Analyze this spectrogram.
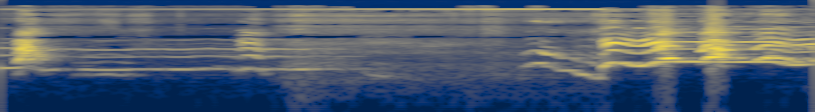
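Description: A Boston Terrier mix howls in sustained, wavering tones that rise and bend near the end.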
